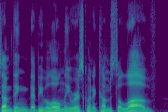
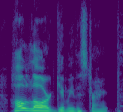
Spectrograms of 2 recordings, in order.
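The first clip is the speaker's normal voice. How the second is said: put-on Southern accent, huffy and effeminate. Reacting to something they just read: put-on huffy southern effeminate accent. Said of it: "in a huffy Southern effeminate accent".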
